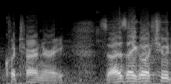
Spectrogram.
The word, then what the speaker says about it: Quaternary: That's how you pronounce it, Quaternary.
